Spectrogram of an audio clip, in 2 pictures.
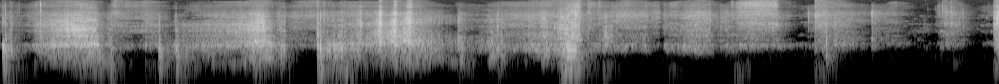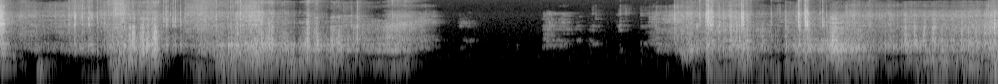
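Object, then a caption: Corrugated cardboard box. Fingertips rub and scratch the side of a corrugated cardboard box up close, making dry, papery scraping strokes with bright, high rasp above a midrange body. The scratching comes in uneven bursts with short pauses and a near-silent gap before it resumes for the final few seconds.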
